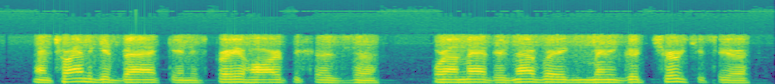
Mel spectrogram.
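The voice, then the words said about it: Texas accent. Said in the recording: “I'm back originally from Texas, as you probably pick up my accent”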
